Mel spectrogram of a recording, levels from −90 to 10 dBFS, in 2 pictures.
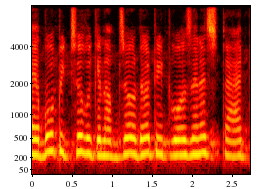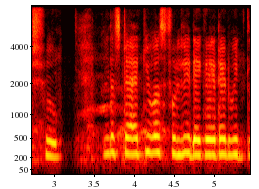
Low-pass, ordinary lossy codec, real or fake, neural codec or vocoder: none; none; fake; codec, 16 kHz, 4 kbps, FreqCodec, smaller model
